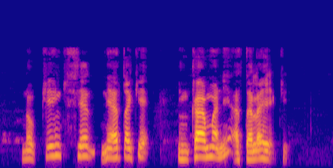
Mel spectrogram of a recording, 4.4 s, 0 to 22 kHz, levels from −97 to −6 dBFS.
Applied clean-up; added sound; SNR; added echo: none; none; none; none.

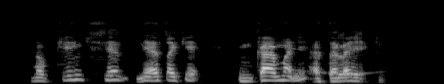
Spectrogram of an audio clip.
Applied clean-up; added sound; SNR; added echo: neural mask model DeepFilterNet 3.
